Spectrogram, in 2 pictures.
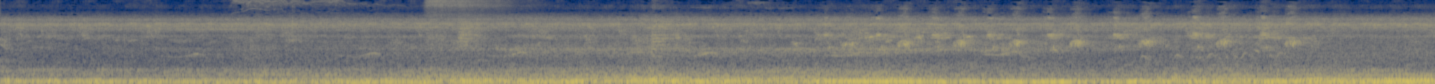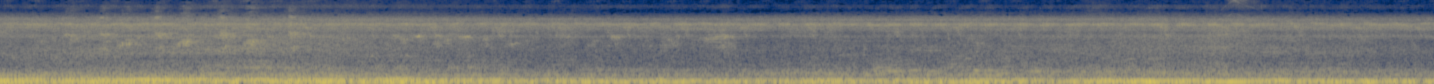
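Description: Outdoor dawn-chorus ambience: birds chirping, with a flurry of short calls in the middle, over a steady high trill of insects and a constant low rumble.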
